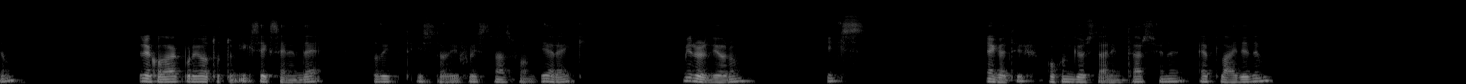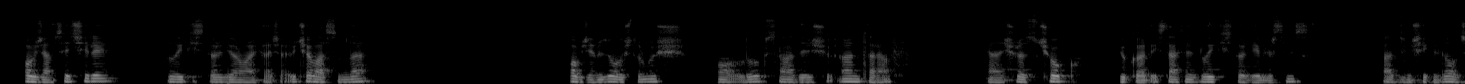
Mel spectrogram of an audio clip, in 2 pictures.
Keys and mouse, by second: 3.6 click, 6.6 click, 8.0 click, 11.4 click, 13.6 click, 14.4 right click, 16.4 click, 17.4 3, 18.5 3, 19.0 click, 19.7 ctrl+1, 22.5 click, 23.2 right click, 26.5 click, 27.5 right click, 28.5 click.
